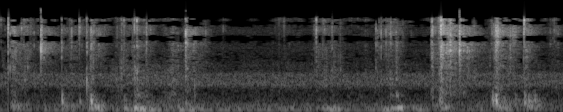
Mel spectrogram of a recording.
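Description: A small metal blade cuts and scrapes pieces off a solid cream bar of soap that is already partly carved. Crisp, bright scraping crackles come in irregular bursts, each with a soft low thump as the blade bites and flakes come away.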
